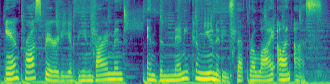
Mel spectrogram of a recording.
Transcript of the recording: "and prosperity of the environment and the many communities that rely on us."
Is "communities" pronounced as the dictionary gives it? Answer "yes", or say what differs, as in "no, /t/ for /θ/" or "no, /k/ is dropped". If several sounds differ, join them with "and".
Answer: yes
